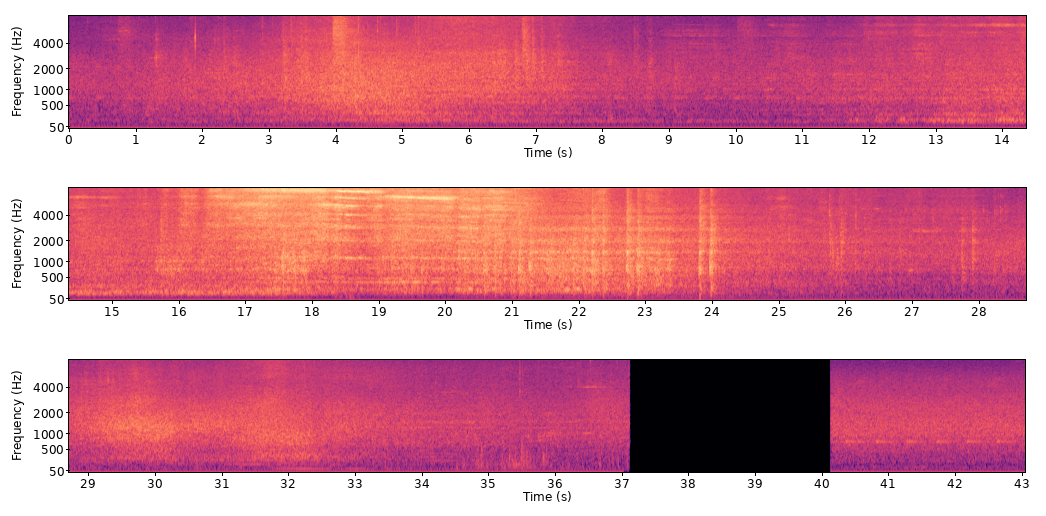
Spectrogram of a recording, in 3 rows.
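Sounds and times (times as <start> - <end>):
electric train passing: 0.0 - 36.9, 40.2 - 43.0
wheels clacking over rail joints: 1.2 - 9.2, 12.0 - 29.9
wheel squeal: 12.2 - 22.5.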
